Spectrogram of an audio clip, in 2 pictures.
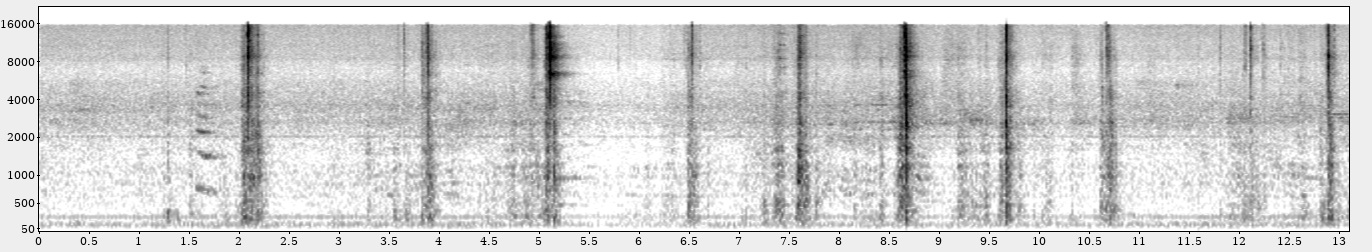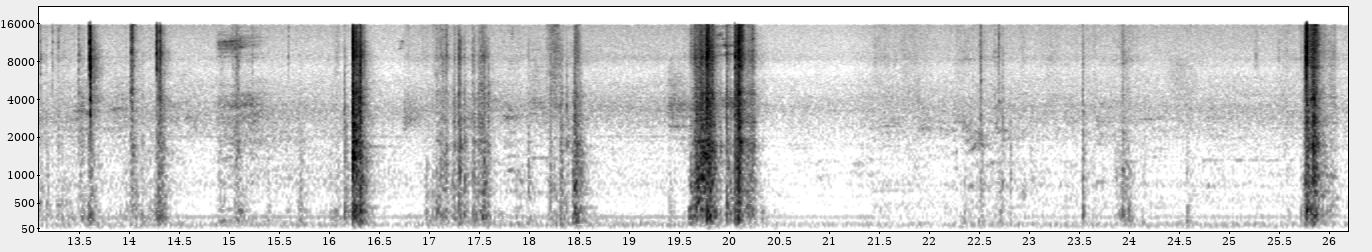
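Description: Plastic wrestling action figures being knocked together and slammed onto a toy ring's mat: an irregular string of sharp knocks and taps, with several louder hits, the loudest past the middle and just before the end. A steady low hum runs underneath and stops a little after three-quarters of the way through.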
